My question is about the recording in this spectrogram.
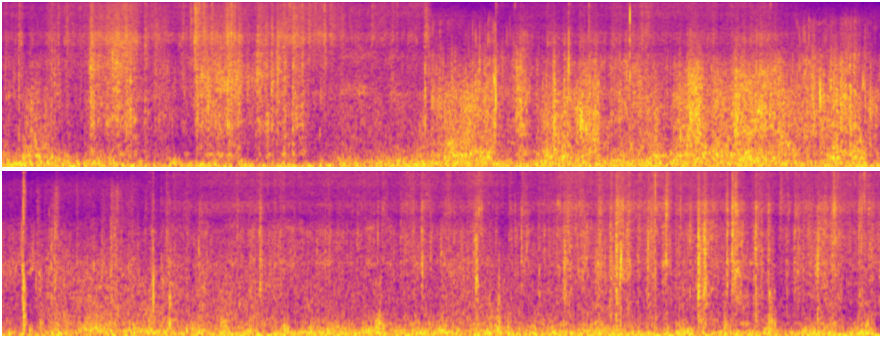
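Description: Wind buffeting the microphone of a camera on a Banshee Rune mountain bike as it descends a dirt singletrack at speed, with tyre rumble over dirt and roots and scattered clicks and knocks from the bike.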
